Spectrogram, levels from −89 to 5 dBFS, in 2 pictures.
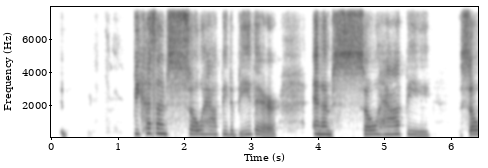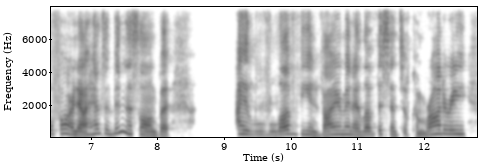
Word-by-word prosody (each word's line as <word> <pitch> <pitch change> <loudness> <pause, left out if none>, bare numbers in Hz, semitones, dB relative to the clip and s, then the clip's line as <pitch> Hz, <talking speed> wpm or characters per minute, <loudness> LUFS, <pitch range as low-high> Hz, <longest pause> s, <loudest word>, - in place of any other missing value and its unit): eh, - - -18
b - - -33 1.0
because 295 +3 +2
I'm 280 -2 -5
so 250 -1 +7
happy 245 0 -12
to 240 - -14
be 235 +3 -10
there, 245 -5 -10 0.5
and 260 -1 +1
I'm 240 -2 -5
so 240 +2 +7
happy 240 -5 -12 0.4
so 245 +1 +2
far. 275 -1 -4
Now 205 -1 0
it - - -3
hasn't 270 -1 -9
been 370 +6 -8
this 255 -4 -3
long, 205 -2 -6
but 200 -1 -6 1.0
I 255 -1 -1 0.3
love 240 +4 -6
the 230 -2 -8
environment, 220 +4 -6
I 205 - -4
love 215 +1 -8
the 245 - -7
sense 215 -3 -4
of - - -15
camaraderie, 255 +1 -6
240 Hz, 150 wpm, -23 LUFS, 220-255 Hz, 1.0 s, so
